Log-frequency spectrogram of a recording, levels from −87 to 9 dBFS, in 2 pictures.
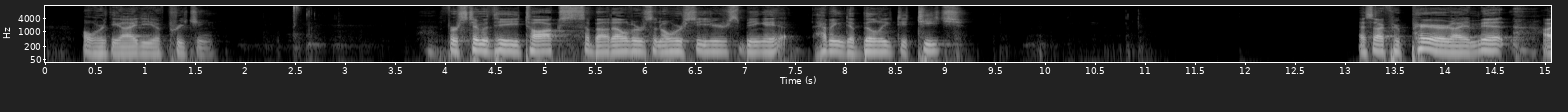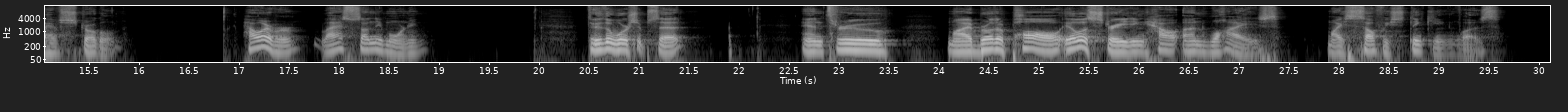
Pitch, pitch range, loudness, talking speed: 125 Hz, 115-135 Hz, -23 LUFS, 95 wpm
